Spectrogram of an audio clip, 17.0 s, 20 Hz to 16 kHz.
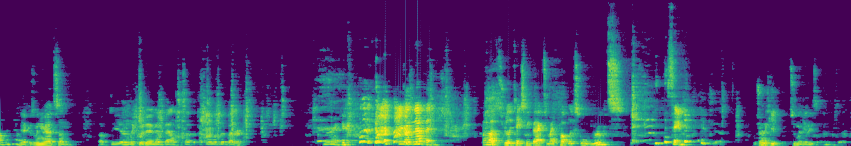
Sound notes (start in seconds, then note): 6.3 mixing and laughter; 12.6 laughter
